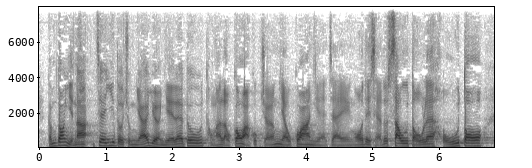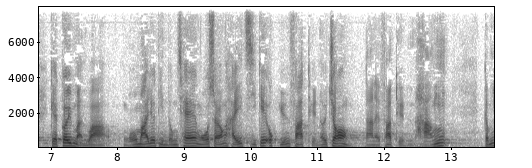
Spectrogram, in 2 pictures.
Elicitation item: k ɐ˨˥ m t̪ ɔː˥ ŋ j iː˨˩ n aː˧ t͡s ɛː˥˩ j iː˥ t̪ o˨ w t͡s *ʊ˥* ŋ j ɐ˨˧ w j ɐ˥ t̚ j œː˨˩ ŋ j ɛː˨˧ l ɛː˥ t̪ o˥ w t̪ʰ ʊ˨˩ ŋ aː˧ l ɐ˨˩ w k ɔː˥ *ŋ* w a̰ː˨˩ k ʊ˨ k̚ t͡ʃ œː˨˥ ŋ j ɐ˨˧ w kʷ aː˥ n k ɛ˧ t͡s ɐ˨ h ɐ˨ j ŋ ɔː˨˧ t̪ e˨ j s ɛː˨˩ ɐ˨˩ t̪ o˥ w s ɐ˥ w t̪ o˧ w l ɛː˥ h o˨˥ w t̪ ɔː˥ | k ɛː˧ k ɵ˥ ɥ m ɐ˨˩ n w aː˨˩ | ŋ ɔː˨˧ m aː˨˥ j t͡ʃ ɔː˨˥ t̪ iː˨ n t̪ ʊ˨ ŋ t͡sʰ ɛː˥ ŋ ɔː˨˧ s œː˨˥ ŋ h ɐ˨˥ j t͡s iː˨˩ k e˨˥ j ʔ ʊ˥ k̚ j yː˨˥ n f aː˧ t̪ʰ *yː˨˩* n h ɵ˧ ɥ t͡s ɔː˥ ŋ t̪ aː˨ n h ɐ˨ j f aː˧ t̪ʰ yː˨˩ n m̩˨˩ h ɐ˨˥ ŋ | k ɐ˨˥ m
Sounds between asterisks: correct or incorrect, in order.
incorrect, correct, correct

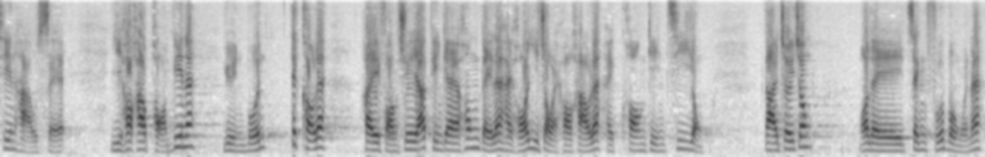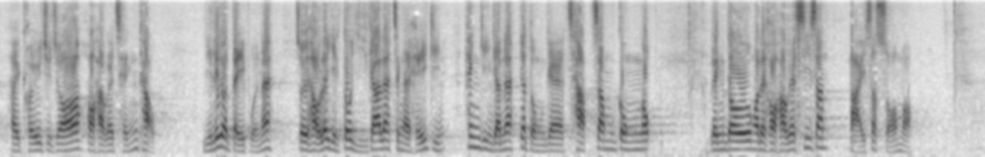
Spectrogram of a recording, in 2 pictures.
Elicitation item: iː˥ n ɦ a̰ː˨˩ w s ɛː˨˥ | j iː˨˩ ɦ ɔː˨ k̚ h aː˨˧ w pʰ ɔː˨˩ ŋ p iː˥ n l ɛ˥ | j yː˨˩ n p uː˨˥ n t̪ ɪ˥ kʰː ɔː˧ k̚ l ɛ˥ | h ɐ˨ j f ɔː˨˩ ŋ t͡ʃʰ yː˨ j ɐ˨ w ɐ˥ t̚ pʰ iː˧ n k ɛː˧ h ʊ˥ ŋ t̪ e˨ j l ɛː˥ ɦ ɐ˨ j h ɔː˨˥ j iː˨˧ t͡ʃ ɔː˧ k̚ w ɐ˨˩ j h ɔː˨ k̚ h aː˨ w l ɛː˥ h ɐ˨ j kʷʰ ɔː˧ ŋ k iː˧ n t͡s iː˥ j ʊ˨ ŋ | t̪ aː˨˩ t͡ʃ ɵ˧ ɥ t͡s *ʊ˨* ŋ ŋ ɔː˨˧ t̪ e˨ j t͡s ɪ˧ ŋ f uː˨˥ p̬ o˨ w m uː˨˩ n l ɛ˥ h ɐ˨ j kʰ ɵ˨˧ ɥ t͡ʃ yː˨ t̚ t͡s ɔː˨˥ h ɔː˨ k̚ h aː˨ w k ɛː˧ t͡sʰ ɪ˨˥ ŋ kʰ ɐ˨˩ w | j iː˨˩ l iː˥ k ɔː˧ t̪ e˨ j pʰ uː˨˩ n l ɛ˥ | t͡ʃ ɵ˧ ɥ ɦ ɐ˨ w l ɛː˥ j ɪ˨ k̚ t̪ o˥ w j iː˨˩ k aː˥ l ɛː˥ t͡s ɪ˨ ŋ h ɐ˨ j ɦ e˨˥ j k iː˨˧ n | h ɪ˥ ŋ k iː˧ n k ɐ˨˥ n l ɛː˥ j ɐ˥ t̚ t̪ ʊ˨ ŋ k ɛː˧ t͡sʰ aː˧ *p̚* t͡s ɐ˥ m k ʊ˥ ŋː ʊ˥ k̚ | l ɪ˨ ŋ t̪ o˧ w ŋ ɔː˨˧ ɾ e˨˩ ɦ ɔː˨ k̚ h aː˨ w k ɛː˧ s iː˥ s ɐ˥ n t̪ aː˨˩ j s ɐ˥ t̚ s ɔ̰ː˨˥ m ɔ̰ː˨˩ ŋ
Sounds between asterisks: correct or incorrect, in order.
incorrect, correct

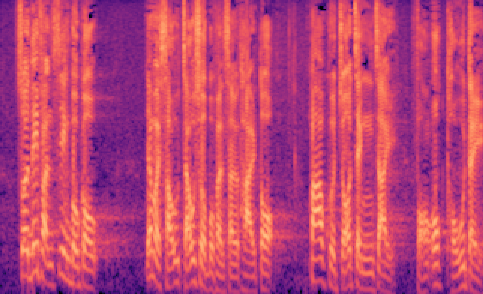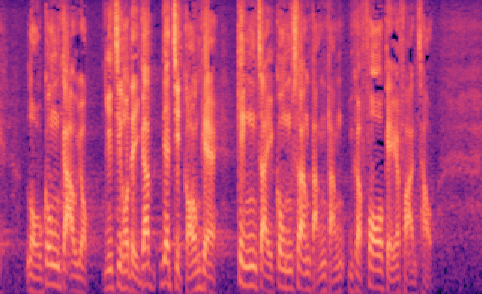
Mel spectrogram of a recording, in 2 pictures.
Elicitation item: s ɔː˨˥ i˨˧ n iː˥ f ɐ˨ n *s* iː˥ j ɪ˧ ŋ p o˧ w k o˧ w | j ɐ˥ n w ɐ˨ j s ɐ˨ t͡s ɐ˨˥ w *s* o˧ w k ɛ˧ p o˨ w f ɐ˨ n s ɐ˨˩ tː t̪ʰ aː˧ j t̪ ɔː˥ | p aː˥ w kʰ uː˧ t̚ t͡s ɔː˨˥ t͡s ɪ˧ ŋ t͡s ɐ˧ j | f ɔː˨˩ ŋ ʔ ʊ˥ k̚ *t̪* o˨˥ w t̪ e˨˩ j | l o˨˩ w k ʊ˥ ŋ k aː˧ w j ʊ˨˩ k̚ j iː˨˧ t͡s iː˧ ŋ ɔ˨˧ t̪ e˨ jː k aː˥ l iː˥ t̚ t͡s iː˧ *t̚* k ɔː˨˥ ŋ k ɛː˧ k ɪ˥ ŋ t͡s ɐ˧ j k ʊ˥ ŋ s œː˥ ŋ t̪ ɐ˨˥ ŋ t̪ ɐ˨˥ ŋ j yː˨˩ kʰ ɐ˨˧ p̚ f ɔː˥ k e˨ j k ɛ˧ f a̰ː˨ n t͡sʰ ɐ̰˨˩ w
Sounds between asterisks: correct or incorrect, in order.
correct, correct, incorrect, correct

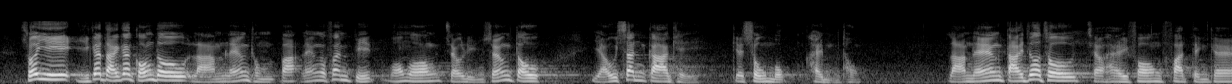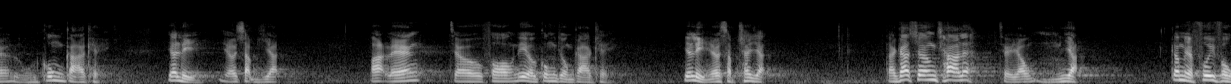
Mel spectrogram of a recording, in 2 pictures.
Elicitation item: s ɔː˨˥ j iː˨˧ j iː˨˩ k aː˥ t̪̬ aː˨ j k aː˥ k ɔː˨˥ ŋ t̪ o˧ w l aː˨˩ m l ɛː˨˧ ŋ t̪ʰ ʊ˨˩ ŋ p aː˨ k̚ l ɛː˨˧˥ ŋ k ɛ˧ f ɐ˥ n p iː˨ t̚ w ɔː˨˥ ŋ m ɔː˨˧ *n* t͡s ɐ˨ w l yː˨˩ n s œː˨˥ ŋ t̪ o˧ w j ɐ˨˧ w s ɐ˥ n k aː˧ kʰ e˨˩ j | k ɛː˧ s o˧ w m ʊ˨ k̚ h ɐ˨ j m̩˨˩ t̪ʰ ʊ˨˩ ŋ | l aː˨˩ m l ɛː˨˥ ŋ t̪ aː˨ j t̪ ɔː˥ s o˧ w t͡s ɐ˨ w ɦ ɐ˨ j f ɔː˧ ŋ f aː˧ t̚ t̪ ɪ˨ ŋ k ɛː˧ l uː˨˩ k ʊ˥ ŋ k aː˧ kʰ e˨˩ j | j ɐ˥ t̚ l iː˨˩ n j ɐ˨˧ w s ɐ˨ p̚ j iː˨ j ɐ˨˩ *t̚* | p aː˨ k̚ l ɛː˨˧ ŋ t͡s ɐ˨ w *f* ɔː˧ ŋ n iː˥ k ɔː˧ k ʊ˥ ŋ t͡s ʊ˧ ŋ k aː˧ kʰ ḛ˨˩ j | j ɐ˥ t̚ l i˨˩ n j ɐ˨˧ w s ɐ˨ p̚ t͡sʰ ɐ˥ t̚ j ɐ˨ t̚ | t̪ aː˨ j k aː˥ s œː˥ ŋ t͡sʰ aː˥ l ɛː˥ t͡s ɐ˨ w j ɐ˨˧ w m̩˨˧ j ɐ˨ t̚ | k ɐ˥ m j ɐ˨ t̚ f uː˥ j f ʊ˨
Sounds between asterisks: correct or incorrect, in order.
incorrect, correct, correct

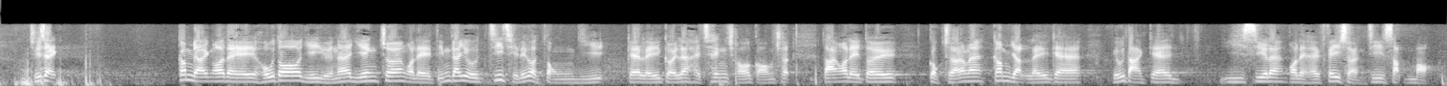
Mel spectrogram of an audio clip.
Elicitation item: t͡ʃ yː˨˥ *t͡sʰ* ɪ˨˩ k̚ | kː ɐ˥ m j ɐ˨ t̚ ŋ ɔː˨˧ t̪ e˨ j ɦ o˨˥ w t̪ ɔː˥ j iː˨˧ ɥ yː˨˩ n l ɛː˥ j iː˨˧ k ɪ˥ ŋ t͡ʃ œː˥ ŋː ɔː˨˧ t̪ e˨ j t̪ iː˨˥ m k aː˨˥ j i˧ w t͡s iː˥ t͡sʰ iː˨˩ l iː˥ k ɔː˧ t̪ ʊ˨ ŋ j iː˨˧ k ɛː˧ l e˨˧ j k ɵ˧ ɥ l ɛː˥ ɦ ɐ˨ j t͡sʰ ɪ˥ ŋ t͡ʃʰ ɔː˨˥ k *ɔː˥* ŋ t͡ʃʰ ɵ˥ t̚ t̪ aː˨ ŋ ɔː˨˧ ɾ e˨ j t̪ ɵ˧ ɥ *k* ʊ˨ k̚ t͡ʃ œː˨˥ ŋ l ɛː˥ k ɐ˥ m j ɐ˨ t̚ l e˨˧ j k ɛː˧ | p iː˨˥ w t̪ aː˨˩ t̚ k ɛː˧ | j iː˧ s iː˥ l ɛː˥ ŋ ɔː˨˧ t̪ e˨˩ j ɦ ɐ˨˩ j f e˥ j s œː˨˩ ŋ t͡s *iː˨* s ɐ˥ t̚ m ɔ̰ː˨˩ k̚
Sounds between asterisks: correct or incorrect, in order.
incorrect, incorrect, correct, incorrect

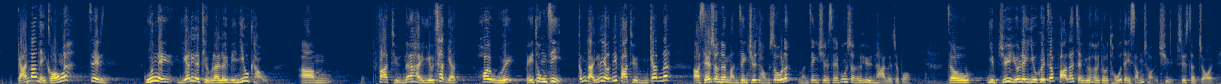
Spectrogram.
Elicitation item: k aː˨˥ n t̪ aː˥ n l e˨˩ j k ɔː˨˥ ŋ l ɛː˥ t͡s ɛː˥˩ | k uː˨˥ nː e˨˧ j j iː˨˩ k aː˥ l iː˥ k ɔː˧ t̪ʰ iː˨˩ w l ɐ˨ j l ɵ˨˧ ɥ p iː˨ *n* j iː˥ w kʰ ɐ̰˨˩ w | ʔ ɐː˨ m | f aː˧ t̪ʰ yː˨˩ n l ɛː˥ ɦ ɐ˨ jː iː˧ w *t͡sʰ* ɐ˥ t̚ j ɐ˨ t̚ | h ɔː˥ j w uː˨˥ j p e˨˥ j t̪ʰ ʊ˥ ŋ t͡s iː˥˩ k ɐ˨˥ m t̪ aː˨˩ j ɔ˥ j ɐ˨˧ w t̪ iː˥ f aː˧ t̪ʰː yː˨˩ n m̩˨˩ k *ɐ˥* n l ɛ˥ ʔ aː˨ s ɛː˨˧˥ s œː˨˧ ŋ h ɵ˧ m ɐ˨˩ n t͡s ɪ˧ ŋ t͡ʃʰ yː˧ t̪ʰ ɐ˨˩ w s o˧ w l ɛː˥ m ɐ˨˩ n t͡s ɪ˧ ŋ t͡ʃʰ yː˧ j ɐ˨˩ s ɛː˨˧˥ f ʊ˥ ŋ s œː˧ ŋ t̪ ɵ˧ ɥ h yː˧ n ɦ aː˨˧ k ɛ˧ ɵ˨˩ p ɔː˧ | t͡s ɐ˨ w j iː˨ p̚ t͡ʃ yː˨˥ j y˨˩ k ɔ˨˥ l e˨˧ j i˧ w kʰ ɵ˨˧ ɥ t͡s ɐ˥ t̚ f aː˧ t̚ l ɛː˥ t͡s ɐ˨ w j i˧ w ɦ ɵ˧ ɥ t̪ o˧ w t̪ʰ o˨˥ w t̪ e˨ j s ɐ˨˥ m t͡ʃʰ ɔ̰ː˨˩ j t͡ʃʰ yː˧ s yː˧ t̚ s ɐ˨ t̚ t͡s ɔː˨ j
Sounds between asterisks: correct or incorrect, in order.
correct, correct, correct

